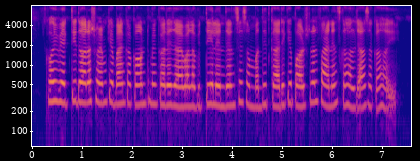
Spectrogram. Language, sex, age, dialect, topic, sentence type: Magahi, female, 18-24, Central/Standard, banking, statement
